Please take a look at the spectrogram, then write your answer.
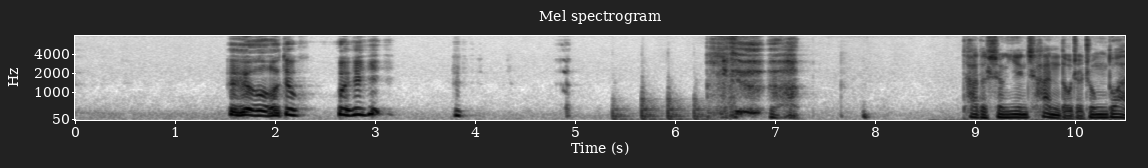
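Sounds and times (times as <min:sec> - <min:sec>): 
speech: 0:01.6 - 0:03.2, 0:03.8 - 0:04.0, 0:09.0 - 0:10.4
knocking on a door: 0:05.4 - 0:06.6.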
